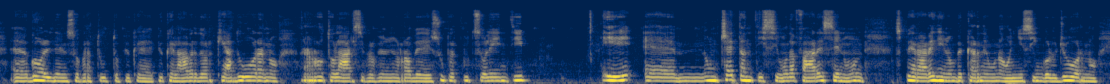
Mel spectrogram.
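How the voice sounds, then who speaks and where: Speaking at a moderate pace, a woman keeps a fairly low pitch and a monotone, flat intonation. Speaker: dog trainer answering viewers. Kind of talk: casual live Q&A chat. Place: home room. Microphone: phone near.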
